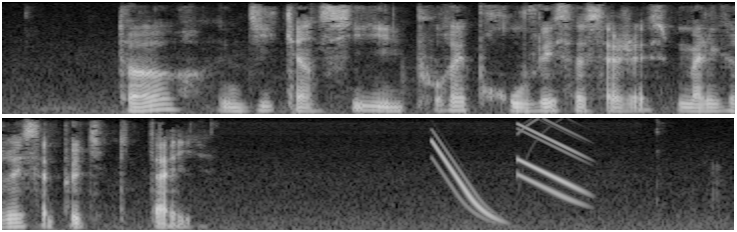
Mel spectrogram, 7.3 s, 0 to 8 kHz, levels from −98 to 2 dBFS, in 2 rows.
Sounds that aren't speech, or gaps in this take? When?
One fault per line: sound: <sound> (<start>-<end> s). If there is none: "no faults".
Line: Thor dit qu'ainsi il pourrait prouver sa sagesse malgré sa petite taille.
sound: chirp (5.8-6.6 s)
